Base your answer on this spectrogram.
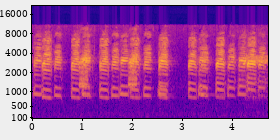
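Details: Frogs croaking near a river in a real recording, giving short bursts of twangy, harmonic croaks in quick doubled notes, separated by brief silences.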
